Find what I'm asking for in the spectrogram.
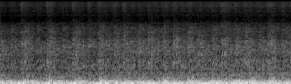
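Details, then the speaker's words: Pontiac Ventura V8 with aftermarket cam and Edelbrock carburetor, not started in 3 years, old fuel; deep lumpy uneven loping idle, running rich, owner suspects carb O-rings flooding fuel, carb needs rebuilding; rough idle. "It's got a cam in it, but it sounds like it's running kind of rich. I know this carburetor needs rebuilding."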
